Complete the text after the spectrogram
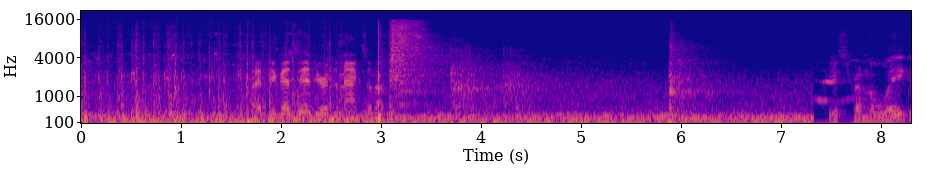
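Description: A hand pump handle clanks and rattles rapidly.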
